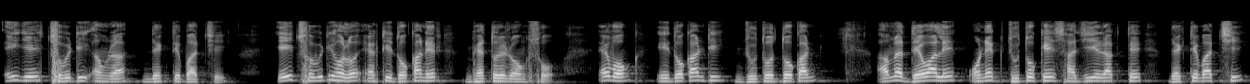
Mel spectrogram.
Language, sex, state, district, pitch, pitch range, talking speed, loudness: Bengali, male, West Bengal, Malda, 160 Hz, 145-175 Hz, 125 wpm, -17 LUFS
